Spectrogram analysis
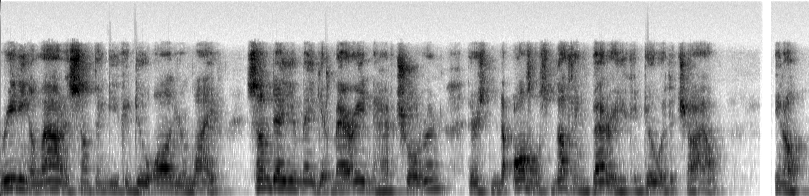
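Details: Adult male speaker; normal speech.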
